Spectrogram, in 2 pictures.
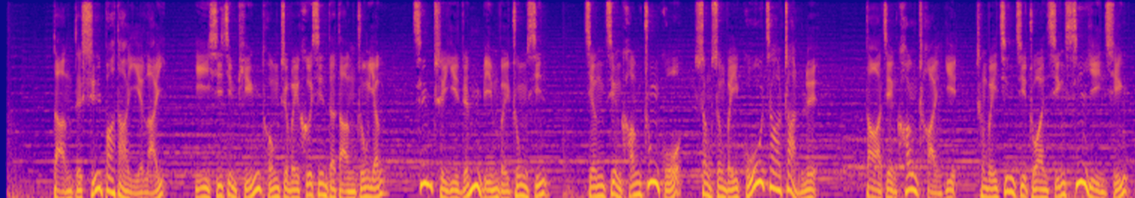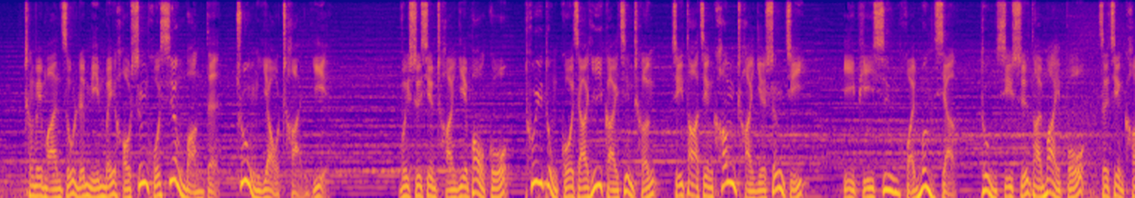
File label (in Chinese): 男 企业宣传 时尚恢弘; e健康健康联盟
